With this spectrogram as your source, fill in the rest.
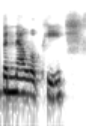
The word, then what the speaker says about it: Vanellope: the character and y'all i butchered her name her name is actually vanellope and it's from the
